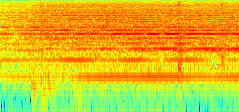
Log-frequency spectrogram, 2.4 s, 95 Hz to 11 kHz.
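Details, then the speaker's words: Bitmain Antminer S21 XP air-cooled Bitcoin miner after about 24 hours mining, recorded close enough to leave ears ringing: loud, steady high-pitched whine with several layered tones held constant; cooling fans running flat out, normal but very loud. "yeah this thing oh my ears my ears are ringing it's it's very"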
